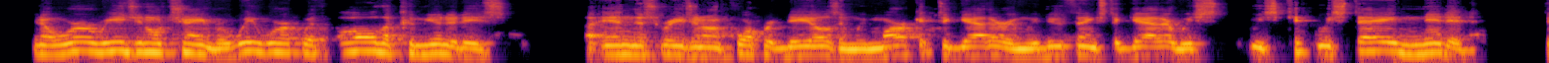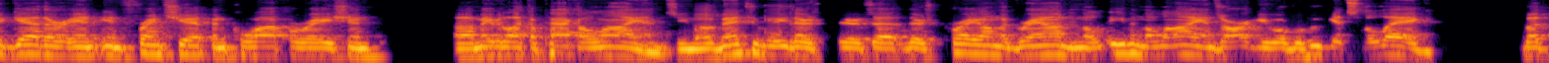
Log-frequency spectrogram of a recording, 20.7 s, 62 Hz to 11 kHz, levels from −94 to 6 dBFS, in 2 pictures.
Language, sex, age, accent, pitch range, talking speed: English, male, 50-69, American, 110-155 Hz, 200 wpm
